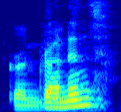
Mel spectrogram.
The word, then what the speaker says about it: Grundens: Grundens, yeah, Grundens is making they're making some inroads in the fly fishing industry.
